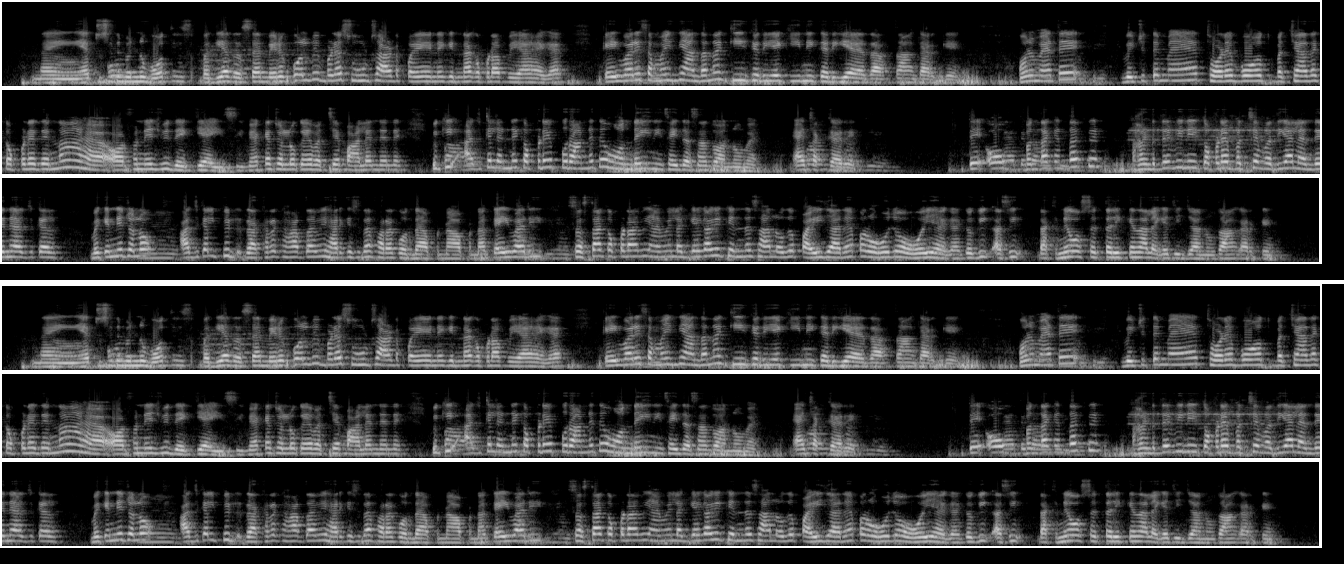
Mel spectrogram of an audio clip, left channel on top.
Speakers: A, on the right; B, on the right.
A: ਨਹੀਂ
B: ਹਾਂ
A: ਹੈ। ਤੁਸੀਂ
B: ਉਹ
A: ਤਾਂ ਮੈਨੂੰ ਬਹੁਤ ਵਧੀਆ ਦੱਸਿਆ ਮੇਰੇ ਕੋਲ ਵੀ ਬੜੇ ਸੂਟ ਸਾਟ ਪਏ ਨੇ ਕਿੰਨਾ ਕੱਪੜਾ ਪਿਆ ਹੈਗਾ। ਕਈ ਵਾਰੀ
B: ਹਾਂਜੀ
A: ਸਮਝ ਨੀ ਆਉਂਦਾ ਨਾ ਕੀ ਕਰੀਏ। ਕੀ ਨੀ ਕਰੀਏ ਇਹਦਾ ਤਾਂ ਕਰਕੇ ਹੁਣ
B: ਹਾਂਜੀ
A: ਮੈਂ ਤੇ
B: ਹਾਂਜੀ
A: ਵਿੱਚ ਤੇ ਮੈਂ ਥੋੜ੍ਹੇ ਬਹੁਤ ਬੱਚਿਆਂ ਦੇ ਕੱਪੜੇ ਤੇ ਨਾ ਹੈ ਔਰਫਨੇਜ ਵੀ ਦੇ ਕੇ ਆਈ ਸੀ। ਮੈਂ ਕਿਹਾ ਚਲੋ ਕਈ ਬੱਚੇ
B: ਅੱਛਾ
A: ਪਾ ਲੈਂਦੇ ਨੇ। ਕਿਉਂਕਿ
B: ਪਾ ਲੈਂਦੇ
A: ਅੱਜ ਕੱਲ੍ਹ ਇੰਨੇ
B: ਨੇ
A: ਕੱਪੜੇ ਪੁਰਾਣੇ ਤੇ ਹੁੰਦੇ ਹੀ ਨਹੀ। <inaudible> ਸ ਦੱਸਾ ਤੁਹਾਨੂੰ ਮੈਂ, ਇਹ ਚੱਕਰ
B: ਹਾਂਜੀ ਹਾਂਜੀ
A: ਏ ਤੇ
B: ਇਹ
A: ਉਹ ਬੰਦਾ
B: ਗੱਲ
A: ਕਹਿੰਦਾ
B: ਸਹੀ ਹੈ
A: ਫਿਰ ਹੰਡਦੇ ਵੀ ਨਹੀਂ। ਕੱਪੜੇ ਬ ਬੱਚੇ ਵਧੀਆ ਲੈਂਦੇ ਨੇ ਅੱਜ ਕੱਲ। ਮੈਂ ਕਹਿੰਦੀ ਹਾਂ ਚਲੋ
B: ਹਮ
A: ਅੱਜ ਕੱਲ੍ਹ ਫਿਰ ਰੱਖ ਰਖਾਵ ਦਾ ਵੀ ਹਰ ਕਿਸੇ ਦਾ ਫ਼ਰਕ ਹੁੰਦਾ ਆਪਣਾ ਆਪਣਾ। ਕਈ ਵਾਰੀ
B: ਹਾਂਜੀ ਹਾਂਜੀ
A: ਸਸਤਾ ਕੱਪੜਾ ਵੀ ਐਵੇਂ ਲੱਗੇਗਾ ਕਿ ਕਿੰਨੇ ਸਾਲ ਹੋ ਗਏ ਪਾਈ ਜਾ ਰਹੇ ਪਰ ਉਹ ਜੈ ਉਹ ਹੀ ਹੈਗਾ ਕਿਉਂਕਿ ਅਸੀਂ ਰੱਖਦੇ ਹਾਂ ਉਸ ਤਰੀਕੇ। ਨਾਲ ਲੈ ਗਿਆ ਚੀਜ਼ਾਂ ਨੂੰ ਤਾਂ ਕਰਕੇ।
